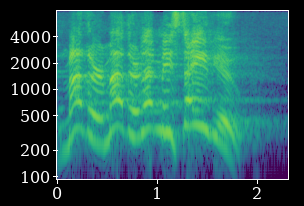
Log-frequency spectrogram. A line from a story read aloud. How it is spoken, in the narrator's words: screamed when he came out of the water and said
